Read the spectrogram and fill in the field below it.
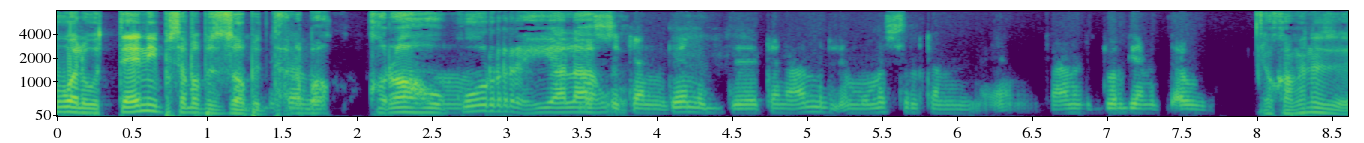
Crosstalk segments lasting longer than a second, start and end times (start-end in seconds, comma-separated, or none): none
